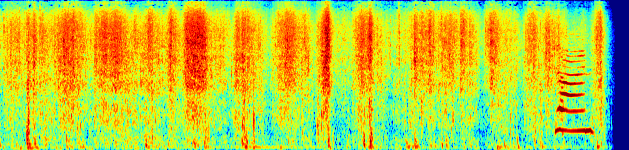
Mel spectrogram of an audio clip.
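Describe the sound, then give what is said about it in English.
Footsteps of an adult and kids on a hike crunch through dry leaves on the ground at a steady walking pace, each step a loud brittle rustle, continuing for several seconds before a brief high squeak and an abrupt stop. “If you said crunchy, crunchy leaves on the ground, then you are correct.”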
